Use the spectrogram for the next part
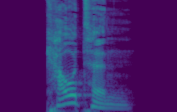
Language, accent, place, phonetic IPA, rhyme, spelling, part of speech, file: German, Germany, Berlin, [ˈkaʊ̯tn̩], -aʊ̯tn̩, kauten, verb, De-kauten.ogg
- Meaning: inflection of kauen: 1. first/third-person plural preterite 2. first/third-person plural subjunctive II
